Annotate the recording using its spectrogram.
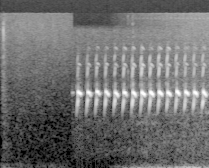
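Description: A bird calling outdoors in a rapid, even trill of short high-pitched notes, about nine a second, starting under a second in.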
